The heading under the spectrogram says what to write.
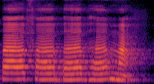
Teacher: ये ओष्ठ से बोले जाते हैं, इसलिए इन्हें ओष्ठीय व्यंजन कहा जाता है।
